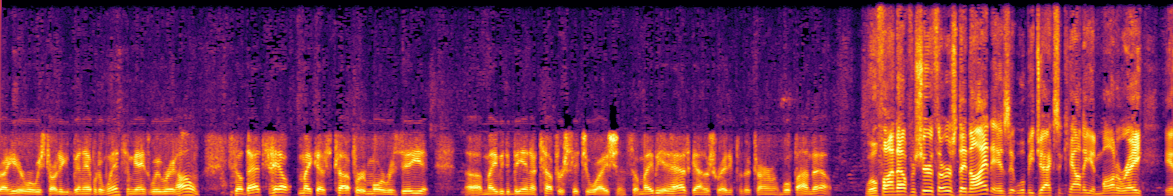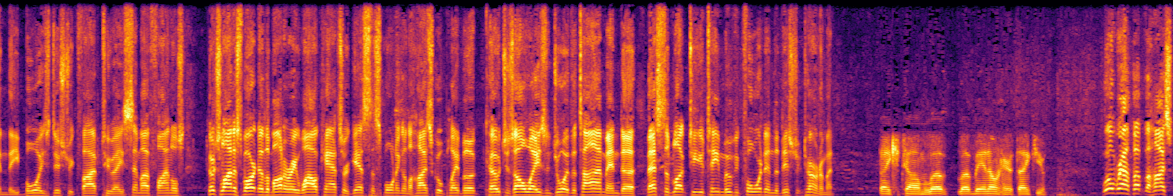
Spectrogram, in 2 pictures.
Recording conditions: busy venue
